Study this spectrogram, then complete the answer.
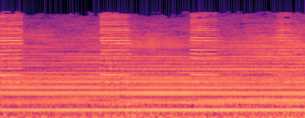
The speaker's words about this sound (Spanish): Y son las sirenas que no paran de, tocar a la llegada de, en el atraque de, de la Virgen.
